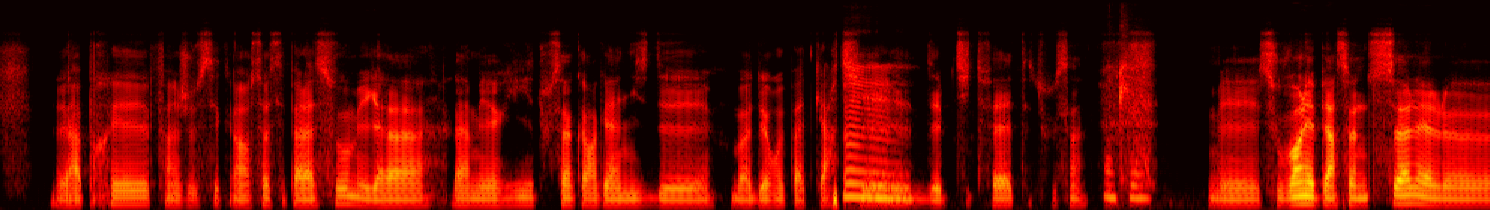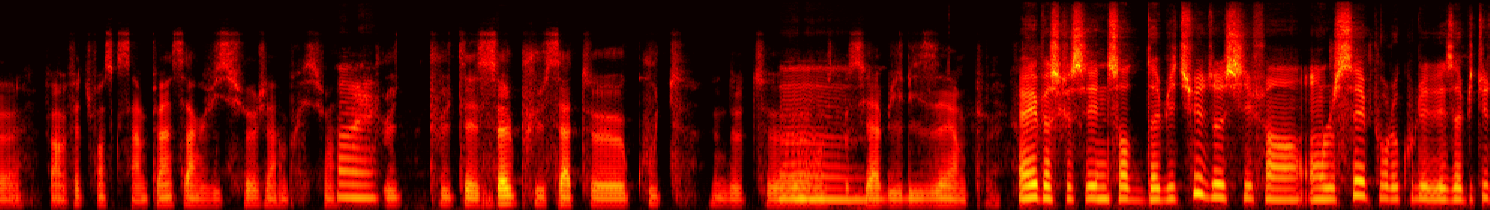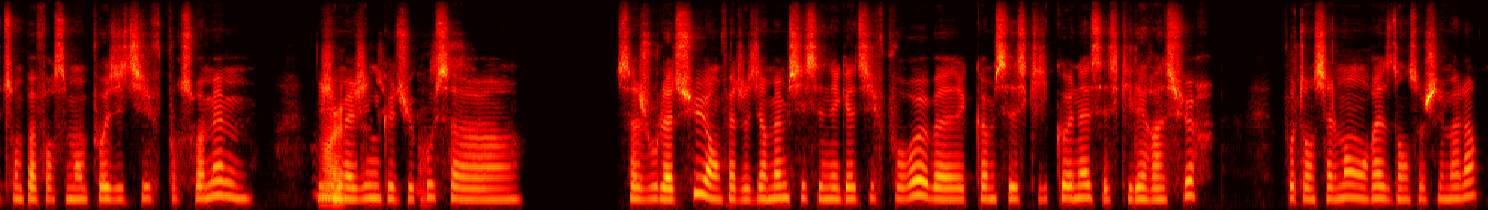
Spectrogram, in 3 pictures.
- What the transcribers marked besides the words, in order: other background noise; other noise; stressed: "coûte"; drawn out: "Mmh"
- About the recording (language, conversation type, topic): French, podcast, Comment peut-on aider concrètement les personnes isolées ?
- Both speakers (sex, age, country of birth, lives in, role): female, 25-29, France, France, host; male, 35-39, France, France, guest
